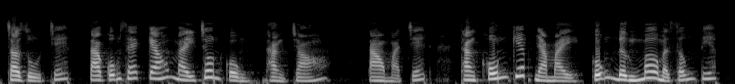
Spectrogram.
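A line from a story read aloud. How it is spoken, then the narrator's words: Furious roar through gritted teeth. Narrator (Vietnamese): Tức giận ... từng lời từng chữ như rít qua kẽ răng gầm lên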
